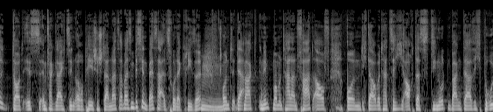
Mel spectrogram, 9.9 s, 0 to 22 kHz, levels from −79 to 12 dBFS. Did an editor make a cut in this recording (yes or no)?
yes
